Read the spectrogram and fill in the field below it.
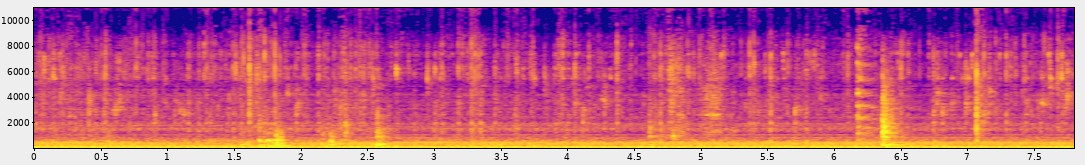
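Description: Seafood frying in a little olive oil, giving a steady, even sizzle throughout with a few soft clinks and stirring knocks on top.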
